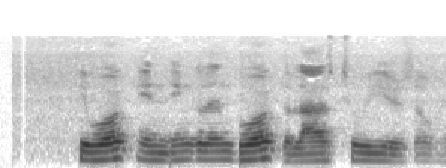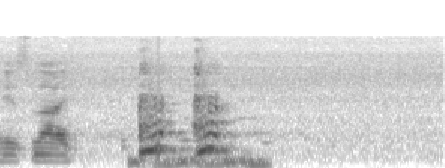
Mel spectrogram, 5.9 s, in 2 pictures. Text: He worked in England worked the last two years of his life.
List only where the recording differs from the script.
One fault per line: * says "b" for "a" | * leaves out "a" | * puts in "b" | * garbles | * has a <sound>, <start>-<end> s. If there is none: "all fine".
* has a throat clearing, 3.8-4.8 s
